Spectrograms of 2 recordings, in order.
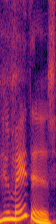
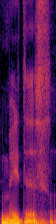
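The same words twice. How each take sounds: First: It sounds impressed, as if the dish is great. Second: It sounds disgusted, as if the dish is bad.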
